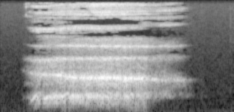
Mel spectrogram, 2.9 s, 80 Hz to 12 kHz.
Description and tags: hard breath
This sound could be use for zombie breath or something.
Software used: Audacity
Recorded using: Behringer C-1U
Date: 2017-06-23
hard, horror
